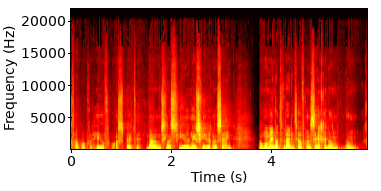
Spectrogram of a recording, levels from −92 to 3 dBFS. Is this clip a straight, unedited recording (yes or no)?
no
